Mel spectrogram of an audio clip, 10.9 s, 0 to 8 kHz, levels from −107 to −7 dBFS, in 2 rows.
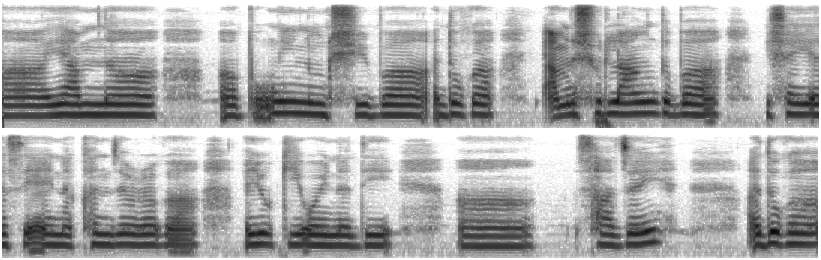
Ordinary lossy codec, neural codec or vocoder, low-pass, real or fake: none; none; 7.2 kHz; real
